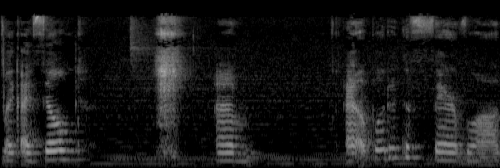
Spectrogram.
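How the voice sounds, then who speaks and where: A woman at a very slow pace, with long, frequent pauses and music in the background. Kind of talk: casual talk to camera. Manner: casual, chatty.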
